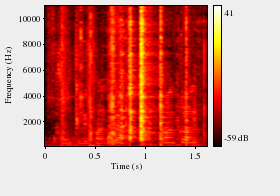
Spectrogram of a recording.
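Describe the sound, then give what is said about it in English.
Three ceramic pasta or soup dishes from a set clink and clatter as they are stacked and handled, a quick run of bright knocks and scrapes with a sharper clack near the middle, while a voice murmurs faintly underneath. “Grabbing the dishes here.”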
